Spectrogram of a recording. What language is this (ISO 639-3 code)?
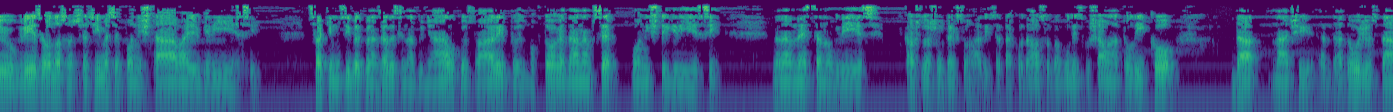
hrv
